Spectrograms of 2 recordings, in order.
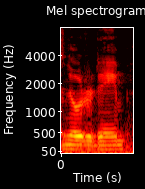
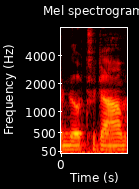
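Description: First: It is pronounced the anglicized way. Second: It is pronounced the French way. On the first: It refers to the American football team. "depending on whether you're a football fan" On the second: It refers to the French cathedral. "or you like French cathedrals"

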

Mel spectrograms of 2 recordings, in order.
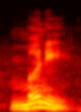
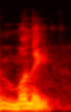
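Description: First: It is said the standard English way. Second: It is said the common learner way. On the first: The speaker calls it right. "Ela é pronunciada money" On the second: The speaker calls it wrong. "Não é money, como a maioria das pessoas falam"

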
